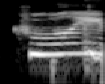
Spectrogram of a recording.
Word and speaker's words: Cooley: know don't ask me cooly rhymes with ghoulie it's no i saw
